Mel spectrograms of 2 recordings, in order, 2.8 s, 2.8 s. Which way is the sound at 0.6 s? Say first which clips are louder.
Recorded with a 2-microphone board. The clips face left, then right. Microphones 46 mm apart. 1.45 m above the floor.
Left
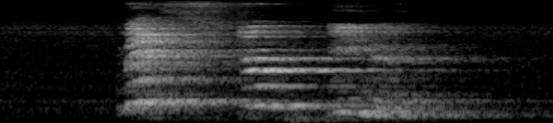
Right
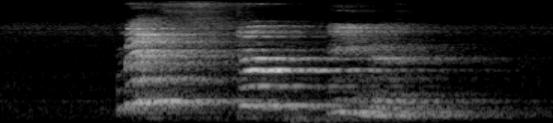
Right 1 dB; 35° right (ahead or behind).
